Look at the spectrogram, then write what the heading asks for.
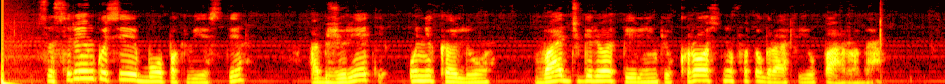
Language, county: Lithuanian, Vilnius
